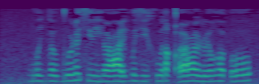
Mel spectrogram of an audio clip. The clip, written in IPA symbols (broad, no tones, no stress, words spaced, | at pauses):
ɡoi̯ɡœu̯d̪uɳə sʲoi̯jœʕeɡo zʲœxuɾə qʼyʕø ɳyʁʷœ ʔo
